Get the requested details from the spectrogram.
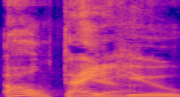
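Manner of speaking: put-on cheerful, upbeat delivery. Retelling their own reply to a store worker: imitating own upbeat thanks.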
